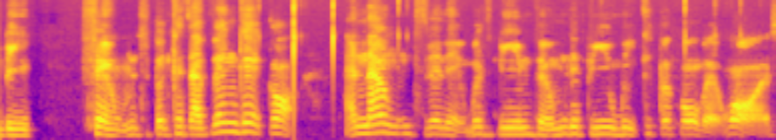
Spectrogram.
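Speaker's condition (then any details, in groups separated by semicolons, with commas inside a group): Quadriplegic cerebral palsy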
